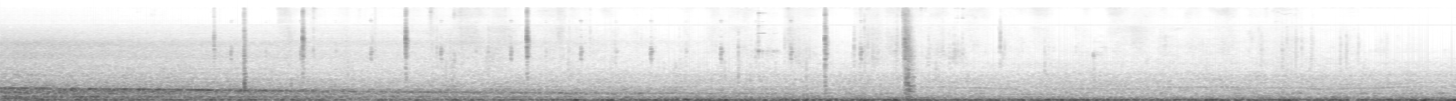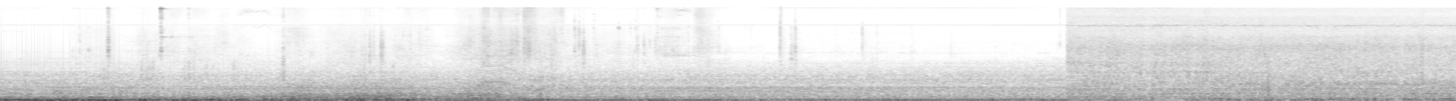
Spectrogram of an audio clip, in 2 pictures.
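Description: Toyota Corolla driving, heard from inside the cabin: a steady low engine and road rumble, with a tone falling in pitch over the first few seconds and scattered light clicks. Near the end the rumble stops and a quieter background takes over.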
